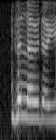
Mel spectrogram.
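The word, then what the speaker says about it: Villoldo: Okay, before I get carried away, which I haven't got carried away yet, how do you pronounce Alberto's last name? – Velodo. You said it perfectly.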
